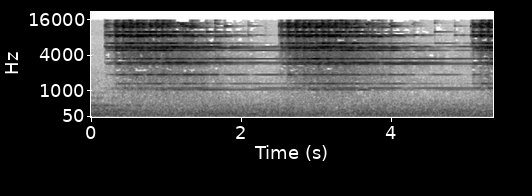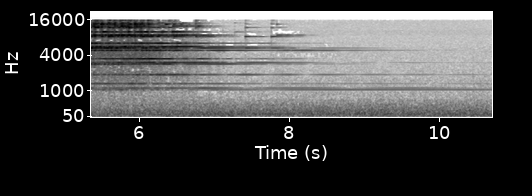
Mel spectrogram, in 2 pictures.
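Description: Altar bells rung three times as the consecrated host is elevated, each ring a bright jingle that fades away, about two and a half seconds apart.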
